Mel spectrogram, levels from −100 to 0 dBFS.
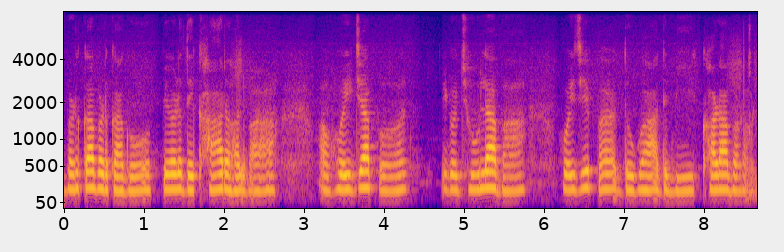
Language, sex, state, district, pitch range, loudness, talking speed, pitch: Bhojpuri, female, Uttar Pradesh, Deoria, 180-195 Hz, -18 LUFS, 130 wpm, 185 Hz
